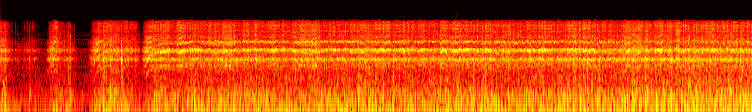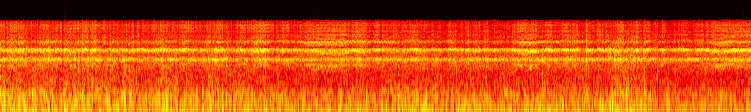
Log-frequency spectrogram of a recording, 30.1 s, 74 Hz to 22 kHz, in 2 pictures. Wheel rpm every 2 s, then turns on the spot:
50, 100, 220, 230, 230, 230, 230, 230, 240, 230, 230, 230, 230, 230, 230.
none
